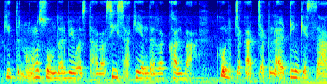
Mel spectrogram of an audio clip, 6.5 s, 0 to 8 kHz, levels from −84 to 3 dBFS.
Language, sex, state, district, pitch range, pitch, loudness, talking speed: Hindi, female, Uttar Pradesh, Varanasi, 195-250 Hz, 205 Hz, -19 LUFS, 135 wpm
